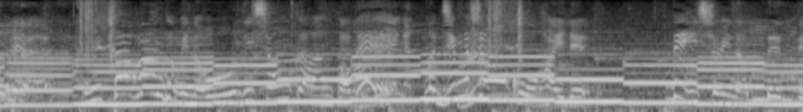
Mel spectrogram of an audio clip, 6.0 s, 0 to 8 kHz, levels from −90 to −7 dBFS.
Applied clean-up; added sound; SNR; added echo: none; Wind instrument, woodwind instrument; -5 dB; none.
